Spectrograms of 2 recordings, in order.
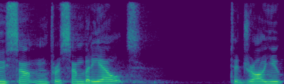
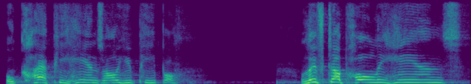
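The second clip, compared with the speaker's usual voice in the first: higher, slow sing-song church praise; sway into it like someone caught up in worship; mock happy worshipper; 5 semitones higher, slower than usual. Pastor imitating a happy churchgoer, slow and higher.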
